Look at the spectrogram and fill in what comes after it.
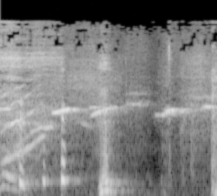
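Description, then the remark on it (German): A person whistles a short melody, holding clear, steady high notes that glide between pitches, with a few soft thumps and rustles underneath and no talking. “Herr …, ist Pfeifen musikalisch wichtig?”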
